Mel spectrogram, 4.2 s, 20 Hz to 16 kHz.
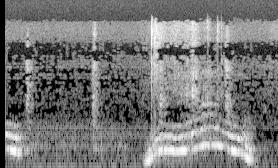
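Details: Older resident cat growling indoors at a young, bold newcomer cat before hiding, recorded 16 November 2020; a brief low note, then a drawn-out, wavering moaning growl that rises and falls for about one and a half seconds.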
